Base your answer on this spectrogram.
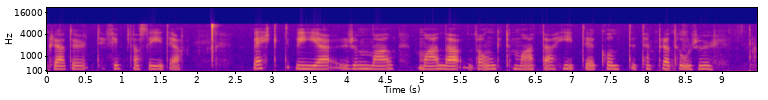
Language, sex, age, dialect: Faroese, female, 15-35, Suðuroy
